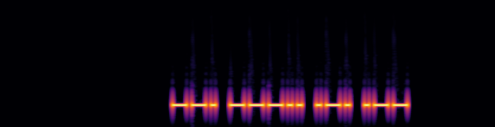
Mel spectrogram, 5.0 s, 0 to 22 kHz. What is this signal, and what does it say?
Morse code, heard as a keyed tone, about 25 wpm, 700 Hz. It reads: G8RW
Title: DXCC-100 Call Signs - 4 Characters - Repeated 3x - 25wpm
